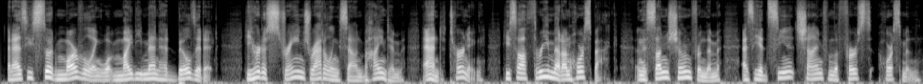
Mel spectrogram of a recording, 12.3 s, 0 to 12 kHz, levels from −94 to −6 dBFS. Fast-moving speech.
Yes: fast, 210 wpm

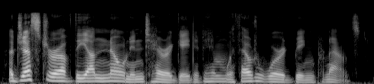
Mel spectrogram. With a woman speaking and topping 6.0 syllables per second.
Yes: female; 6.3 syllables/s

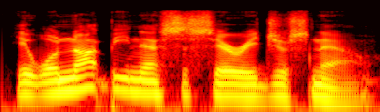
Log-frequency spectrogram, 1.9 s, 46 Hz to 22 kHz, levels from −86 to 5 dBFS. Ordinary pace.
No: fast, 220 wpm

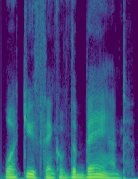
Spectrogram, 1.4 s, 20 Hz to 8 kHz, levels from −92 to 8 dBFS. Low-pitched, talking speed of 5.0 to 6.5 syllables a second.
Yes: low, 110 Hz; 5.4 syllables/s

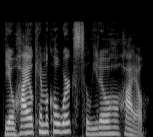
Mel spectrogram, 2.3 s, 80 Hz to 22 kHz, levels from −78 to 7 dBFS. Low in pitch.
No: high, 190 Hz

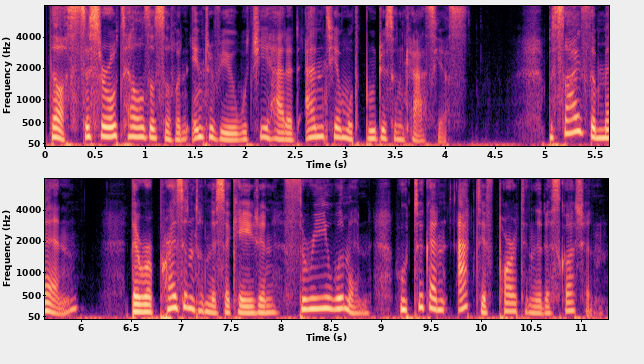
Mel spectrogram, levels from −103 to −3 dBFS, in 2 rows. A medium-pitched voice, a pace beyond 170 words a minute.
Yes: medium, 175 Hz; average, 185 wpm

